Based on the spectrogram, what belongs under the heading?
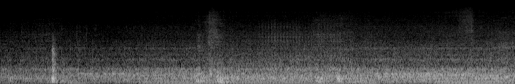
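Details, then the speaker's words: Peugeot 206 petrol at idle with a sensor plug removed: idle rises slightly and stumbles with wavering beats and occasional thumps. Rough idle and hard starting; cause still unknown. "it's it's struggling a bit more while the idle is uh slightly higher"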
